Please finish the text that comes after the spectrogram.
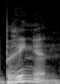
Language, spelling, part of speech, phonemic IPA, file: German, bringen, verb, /ˈbrɪŋən/, De-bringen.ogg
- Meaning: 1. to bring, to fetch, to take, to convey, to bear 2. to bring, to lead, to guide, to accompany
